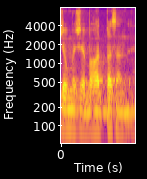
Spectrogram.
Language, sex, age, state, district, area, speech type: Urdu, male, 30-45, Delhi, South Delhi, rural, spontaneous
